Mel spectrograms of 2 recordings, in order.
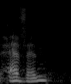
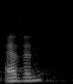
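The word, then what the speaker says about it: Evan (אבן): The word Eben, it's actually pronounced Evan in Hebrew, means stone. Evan means stone in Hebrew.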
